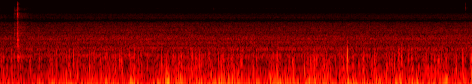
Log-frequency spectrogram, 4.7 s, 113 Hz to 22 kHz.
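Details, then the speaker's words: Better Homes and Gardens 8-inch retro metal table fan on high speed: steady, even rush of air with low hum and no ticks or rattles; moving a lot of air, healthy on high. "It's moving a lot of air now on high."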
